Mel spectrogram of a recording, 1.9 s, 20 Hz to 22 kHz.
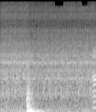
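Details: Normal idle of a KIA Sportage 1.6 T-GDI petrol, just started after an oil change: low, steady engine hum with one brief thump near the start, then an even idle; sounds healthy, no leaks.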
